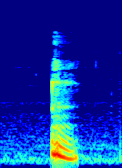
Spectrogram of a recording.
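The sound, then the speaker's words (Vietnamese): A man's single short throat clearing, a brief voiced rasp of about a quarter second, standing alone in quiet with no talk around it. “khẽ hắng giọng mấy cái”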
